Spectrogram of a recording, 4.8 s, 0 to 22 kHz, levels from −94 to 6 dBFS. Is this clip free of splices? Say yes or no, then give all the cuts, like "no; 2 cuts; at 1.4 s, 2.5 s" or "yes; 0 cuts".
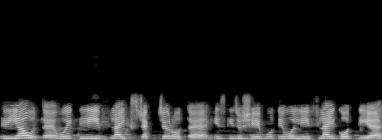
yes; 0 cuts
